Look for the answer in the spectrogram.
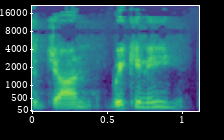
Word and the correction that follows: Wegovy: I think it's called. I think it's actually Wegovy.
